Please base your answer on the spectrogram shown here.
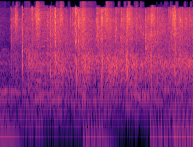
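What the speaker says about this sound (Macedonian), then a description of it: "Аплауз провинција да видиме." Audience at a live comedy show in Macedonia applauds steadily, a dense crowd clapping that fills the room with no voices on top.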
